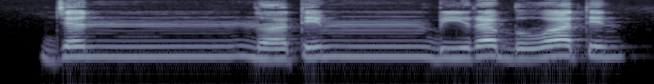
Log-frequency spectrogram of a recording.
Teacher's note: نون کے اوپر تشدید ہے تو نون کے اوپر غنہ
